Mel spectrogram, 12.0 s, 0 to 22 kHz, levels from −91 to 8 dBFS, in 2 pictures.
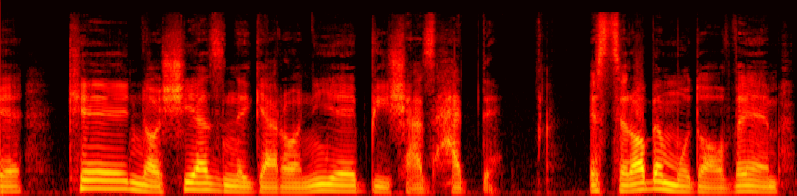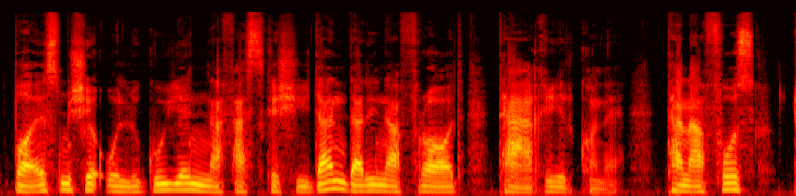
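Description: Hard clipping hits the speech at 4.67–4.82 s, 7.61–7.78 s, 9.79–9.85 s and 11.05–11.23 s. Peaks exceed the stage's limit by about 2, 3, 3 and 7 dB and are sliced flat. Each burst crackles on the peaks, roughest at the end.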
